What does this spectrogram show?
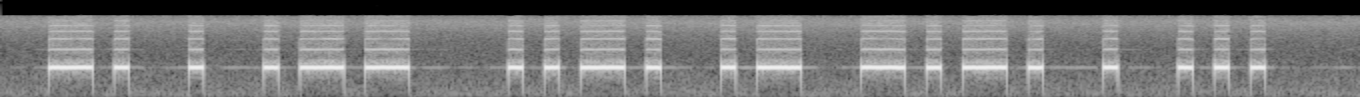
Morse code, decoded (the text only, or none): NEW FACES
